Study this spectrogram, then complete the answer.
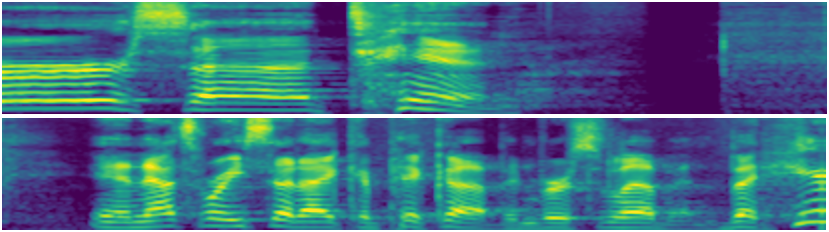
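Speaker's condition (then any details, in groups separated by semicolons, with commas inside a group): No condition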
